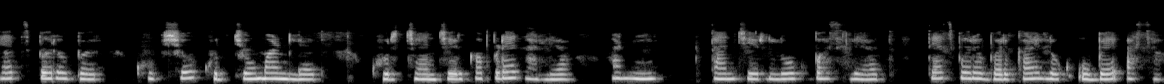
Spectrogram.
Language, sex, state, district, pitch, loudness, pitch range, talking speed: Konkani, female, Goa, North and South Goa, 255 Hz, -16 LUFS, 245-275 Hz, 95 wpm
